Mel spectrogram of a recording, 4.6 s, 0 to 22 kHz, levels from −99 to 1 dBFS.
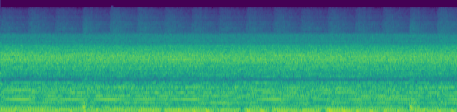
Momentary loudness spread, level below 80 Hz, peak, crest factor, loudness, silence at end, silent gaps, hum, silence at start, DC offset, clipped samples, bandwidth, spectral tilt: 1 LU; -22 dBFS; -2 dBFS; 14 dB; -15 LUFS; 0 s; none; none; 0 s; under 0.1%; under 0.1%; 13.5 kHz; -4.5 dB/octave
